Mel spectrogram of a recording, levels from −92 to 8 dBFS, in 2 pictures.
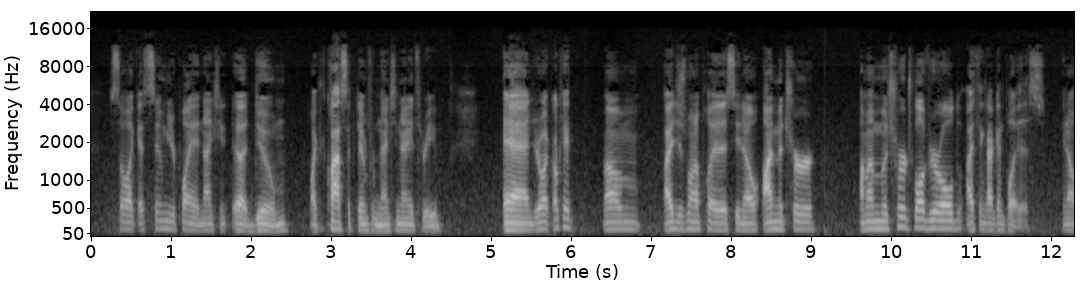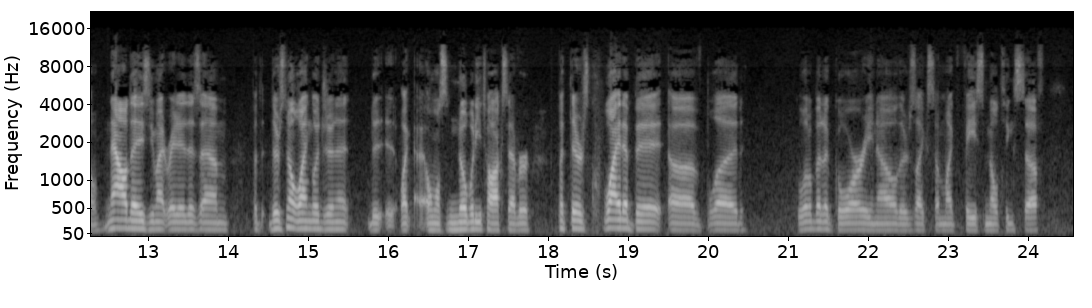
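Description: Nothing goes wrong with this speech anywhere along the way, and the only extra sound is a bit of room noise sitting about 33 dB below the talking, which is simply part of where it was recorded.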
